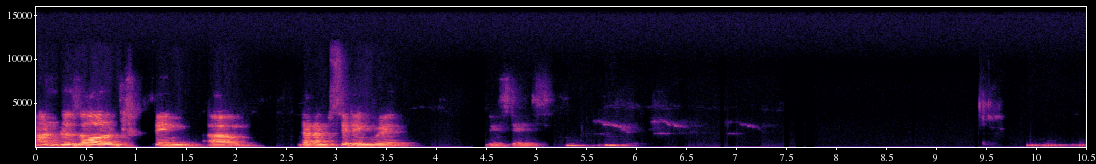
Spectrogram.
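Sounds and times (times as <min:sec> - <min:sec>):
speech: 0:00.0 - 0:03.8, 0:04.5 - 0:06.0
faint bird chirps: 0:05.6 - 0:07.5.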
